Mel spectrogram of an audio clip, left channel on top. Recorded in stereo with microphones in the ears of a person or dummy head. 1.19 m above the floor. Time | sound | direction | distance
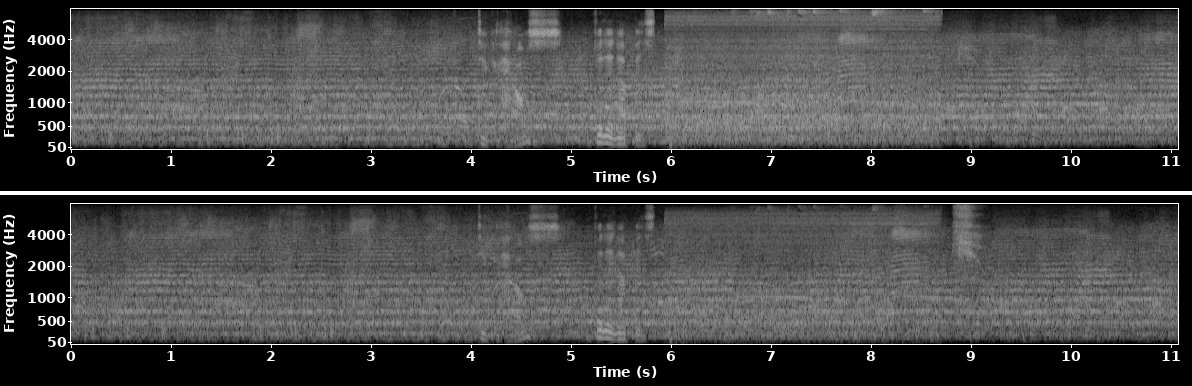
4.1 | a man speaking | 25° left (ahead or behind) | ?
5.9 | a bird | 30° left (ahead or behind) | ?
8.8 | whispering | 70° right (ahead or behind) | ?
